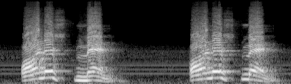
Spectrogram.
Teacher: যেমন অনেস্ট ম্যান, অনেস্ট ম্যান, অনেস্ট ওয়ার্ডের first letter H, H উচ্চারণ হওয়ার মতো হওয়ার কথা, কিন্তু এখানে কিন্তু অর মতো হচ্ছে, অর্থাৎ ভাওয়েল সাউন্ড, তাই একজন সৎ ব্যক্তি বোঝাতে অ্যান অনেস্ট ম্যান হয়েছে।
